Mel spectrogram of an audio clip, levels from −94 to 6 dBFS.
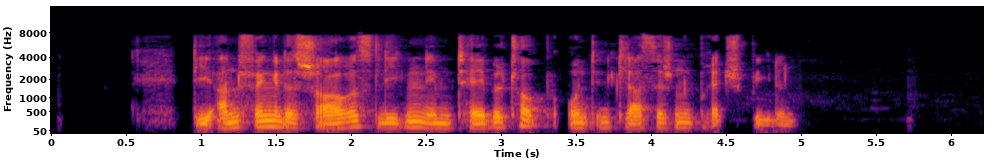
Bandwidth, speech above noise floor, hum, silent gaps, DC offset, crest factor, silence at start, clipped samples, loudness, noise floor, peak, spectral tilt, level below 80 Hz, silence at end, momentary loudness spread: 8 kHz; 55 dB; none; none; under 0.1%; 20 dB; 0.7 s; under 0.1%; -19 LUFS; -74 dBFS; -2 dBFS; -4 dB/octave; -58 dBFS; 1.25 s; 13 LU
